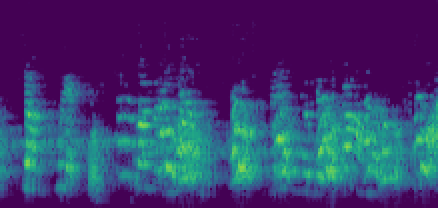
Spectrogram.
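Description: A dog named Mabel, out on a piece of ice in a river near Selkirk, barks and yelps in a quick, restless series of bursts. It runs for several seconds with hardly a pause and sounds agitated and insistent.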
